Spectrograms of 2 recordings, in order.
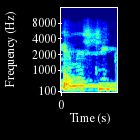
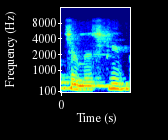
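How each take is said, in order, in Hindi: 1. यह शब्द 'k' ध्वनि से शुरू होता है। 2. यह शब्द 'ch' ध्वनि से शुरू होता है। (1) "उच्चारण क्या कहेंगे, केमिस्ट्री कहेंगे" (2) "चे होता है, ... गलत है"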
